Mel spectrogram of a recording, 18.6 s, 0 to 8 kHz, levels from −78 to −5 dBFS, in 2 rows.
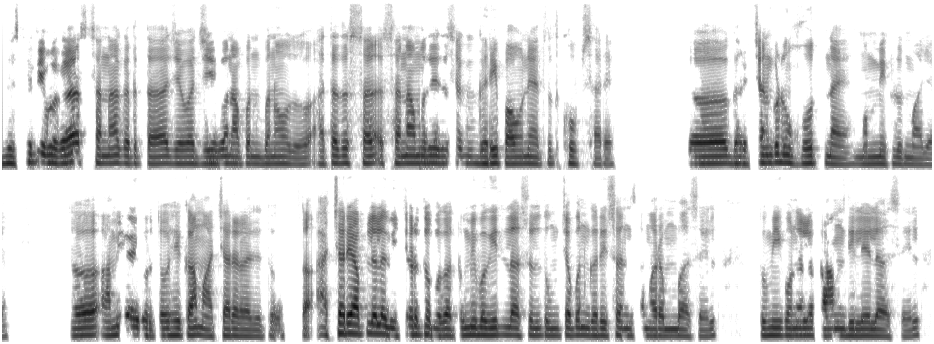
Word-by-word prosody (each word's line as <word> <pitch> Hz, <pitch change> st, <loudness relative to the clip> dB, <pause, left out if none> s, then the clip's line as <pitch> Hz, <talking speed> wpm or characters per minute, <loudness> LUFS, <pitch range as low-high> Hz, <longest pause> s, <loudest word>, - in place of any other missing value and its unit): जसं 130 Hz, +4 st, -1 dB
की 155 Hz, -, +3 dB
बघा 135 Hz, +3 st, +6 dB
सणाकरता 130 Hz, -5 st, -2 dB, 0.2 s
जेव्हा 120 Hz, 0 st, 0 dB
जेवण 120 Hz, +1 st, 0 dB
आपण 120 Hz, 0 st, -3 dB
बनवतो. 120 Hz, -2 st, -4 dB
आता 120 Hz, +2 st, -3 dB
तर 130 Hz, -, +1 dB
स 130 Hz, +1 st, -5 dB, 0.3 s
सणामध्ये 130 Hz, 0 st, +1 dB
जसं 130 Hz, +2 st, -7 dB
की 125 Hz, -, -6 dB
घरी 125 Hz, +1 st, +3 dB
पाहुणे 120 Hz, +1 st, +1 dB
येतात 120 Hz, +2 st, -7 dB
खूप 120 Hz, -3 st, -6 dB
सारे, 105 Hz, -2 st, -9 dB
तर 125 Hz, +3 st, 0 dB
घरच्यांकडून 140 Hz, +4 st, 0 dB
होत 130 Hz, +1 st, +1 dB
नाही, 110 Hz, -3 st, -2 dB
मम्मीकडून 115 Hz, 0 st, -4 dB
माझ्या. 105 Hz, -1 st, -7 dB, 0.7 s
तर 130 Hz, +3 st, +5 dB
आम्ही 135 Hz, +3 st, 0 dB
काय 140 Hz, -, +3 dB
करतो? 125 Hz, 0 st, -1 dB
हे 130 Hz, +1 st, +2 dB
काम 130 Hz, +2 st, +2 dB
आचाऱ्याला 115 Hz, 0 st, 0 dB
देतो. 110 Hz, 0 st, -7 dB, 0.2 s
तर -, -, 0 dB, 0.2 s
आचारी 165 Hz, +4 st, +5 dB
आपल्याला 160 Hz, 0 st, +6 dB
विचारतो 140 Hz, +3 st, 0 dB
बघा, 125 Hz, +1 st, +3 dB
तुम्ही 135 Hz, +2 st, +2 dB
बघितलं 135 Hz, 0 st, +2 dB
असेल 125 Hz, +1 st, -4 dB
तुमच्या 125 Hz, +1 st, -1 dB
पण 135 Hz, 0 st, 0 dB
घरी 125 Hz, -1 st, 0 dB
सण-समारंभ 120 Hz, -2 st, -2 dB
असेल. 110 Hz, +1 st, -6 dB, 0.5 s
तुम्ही 130 Hz, +1 st, +1 dB
कोणाला 125 Hz, 0 st, 0 dB
काम 120 Hz, +1 st, +1 dB
दिलेलं 120 Hz, -1 st, +1 dB
असेल, 105 Hz, +5 st, -9 dB
125 Hz, 165 wpm, -20 LUFS, 120-130 Hz, 0.7 s, बघा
